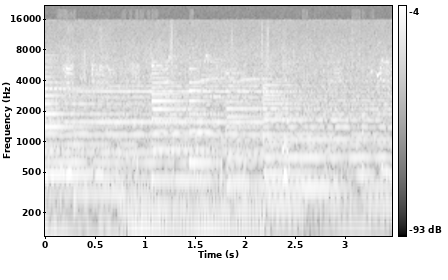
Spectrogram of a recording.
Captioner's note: Patch whining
